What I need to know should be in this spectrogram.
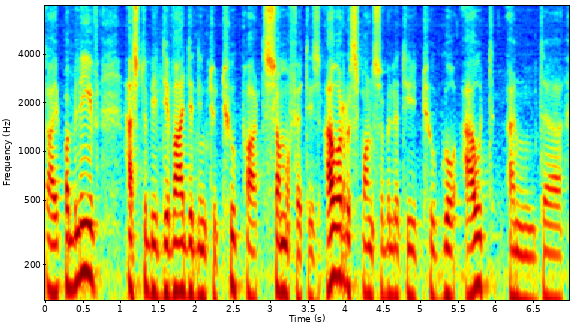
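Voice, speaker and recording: A man from Iraq, an imam, answering radio interview questions in a measured, hesitant way with many pauses and fillers, at a table mic. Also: medium pitch. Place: mosque event room, live broadcast table. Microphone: table mic with headphones.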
